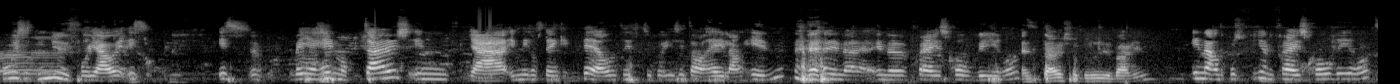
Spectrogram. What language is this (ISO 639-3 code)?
nld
